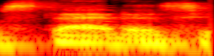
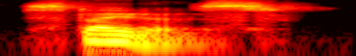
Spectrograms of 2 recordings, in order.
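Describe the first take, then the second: First: Status with a short first a, "STAT-us"; Status, first syllable rhyming with flat; alternative pronunciation. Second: Status with a long first a, "STAY-tus"; Status, first syllable rhyming with day; first pronunciation. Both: Shown as a demonstration. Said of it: "if you prefer to say it that way".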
